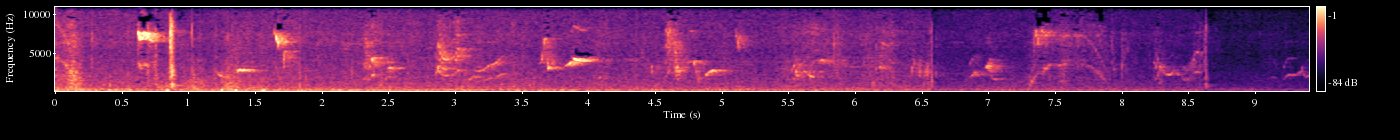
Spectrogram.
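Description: Wild birds chirping and calling in a scattered chorus of short, high notes over faint outdoor hiss; the sound cuts off shortly before the end.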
